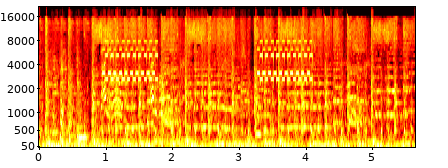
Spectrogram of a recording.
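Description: A phone rings while a call is placed to the guru, a loud melodic ringtone repeating its tune twice in quick bursts, close and continuous over a low background.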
